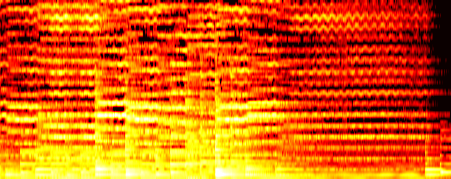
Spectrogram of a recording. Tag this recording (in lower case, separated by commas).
new-age music, music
